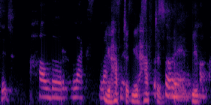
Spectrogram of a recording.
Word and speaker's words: Halldór Laxness: How do you pronounce it? Halldór Laxness. You have to. Sorry, Halldór Laxness, the International Literature Prize.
